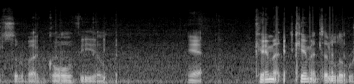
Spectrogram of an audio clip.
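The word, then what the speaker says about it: Göweil: limited knowledge of German, an O with the 2 dots above it, an umlaut, I think it's called. You pronounce it with a U sound. So I think it's Go, and then I don't know if it's weil or wheel or... It's veal, isn't it?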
